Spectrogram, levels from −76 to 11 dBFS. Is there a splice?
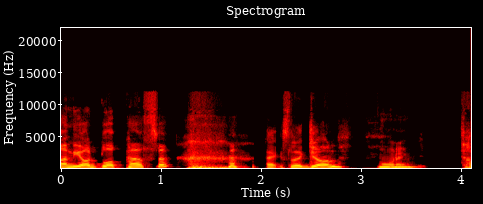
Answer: yes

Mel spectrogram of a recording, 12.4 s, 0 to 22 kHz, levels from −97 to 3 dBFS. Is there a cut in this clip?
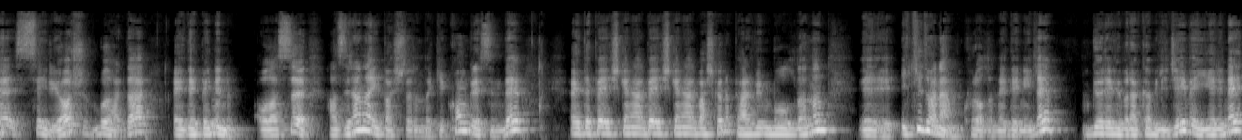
yes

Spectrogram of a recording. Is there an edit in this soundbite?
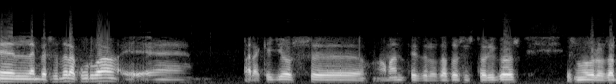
no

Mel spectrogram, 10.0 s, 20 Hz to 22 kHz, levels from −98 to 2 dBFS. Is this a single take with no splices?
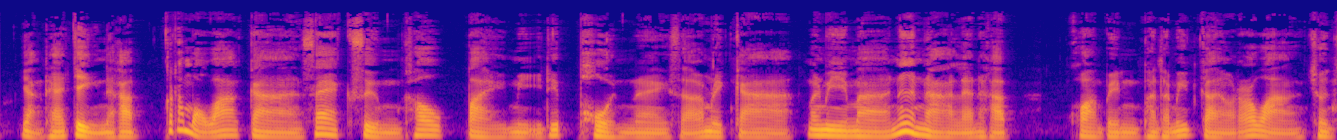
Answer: yes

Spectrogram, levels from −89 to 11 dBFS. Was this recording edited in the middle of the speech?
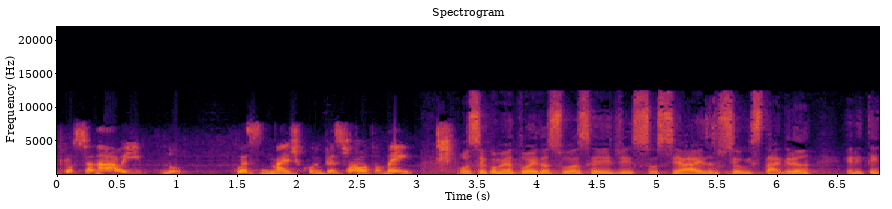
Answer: yes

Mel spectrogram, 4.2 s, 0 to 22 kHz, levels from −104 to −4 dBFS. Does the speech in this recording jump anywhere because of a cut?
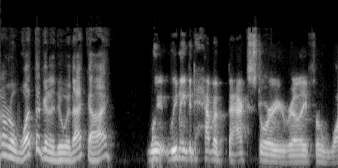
yes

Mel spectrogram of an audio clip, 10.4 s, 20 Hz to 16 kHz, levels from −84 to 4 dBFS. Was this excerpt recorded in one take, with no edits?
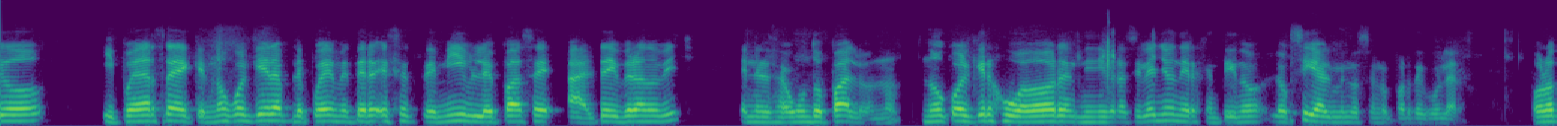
no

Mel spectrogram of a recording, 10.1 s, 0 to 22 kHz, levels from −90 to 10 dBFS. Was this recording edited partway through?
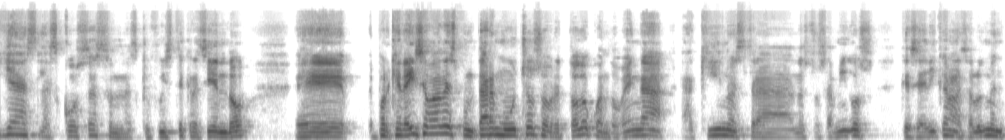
yes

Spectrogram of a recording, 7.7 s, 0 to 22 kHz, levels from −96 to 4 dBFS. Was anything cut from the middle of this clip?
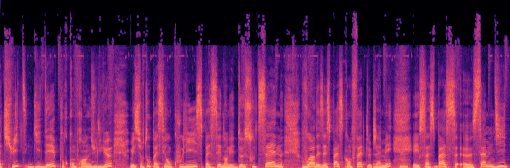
yes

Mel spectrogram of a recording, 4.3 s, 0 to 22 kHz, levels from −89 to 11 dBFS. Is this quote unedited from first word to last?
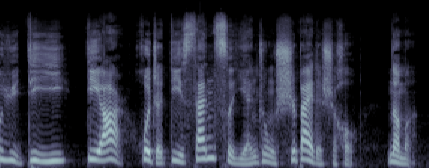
yes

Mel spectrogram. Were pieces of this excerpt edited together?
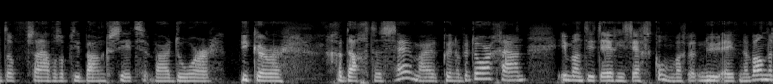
yes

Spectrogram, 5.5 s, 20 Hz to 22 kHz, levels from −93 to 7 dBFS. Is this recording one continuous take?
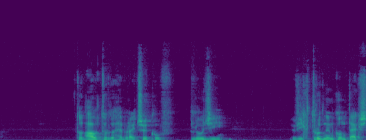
no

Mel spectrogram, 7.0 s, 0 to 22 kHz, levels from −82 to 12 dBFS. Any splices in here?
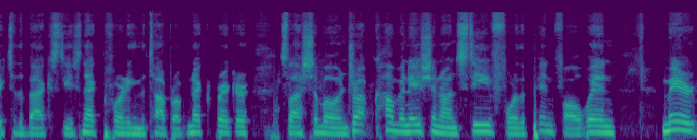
no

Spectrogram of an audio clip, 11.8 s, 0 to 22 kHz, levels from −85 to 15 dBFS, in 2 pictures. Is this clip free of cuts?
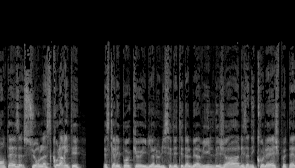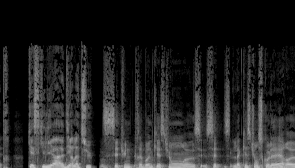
no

